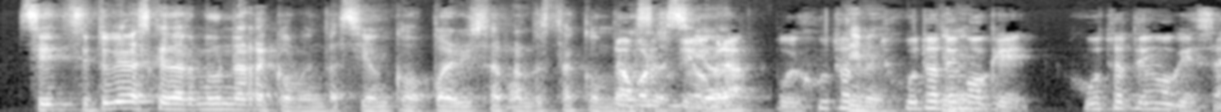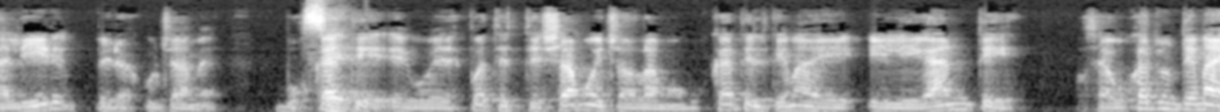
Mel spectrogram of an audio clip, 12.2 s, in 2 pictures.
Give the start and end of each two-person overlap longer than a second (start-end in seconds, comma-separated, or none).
3.0-5.0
